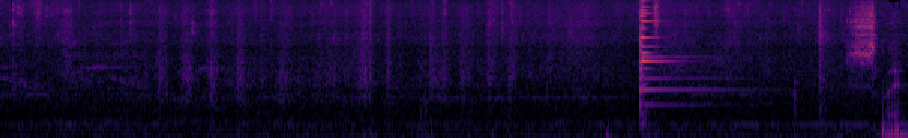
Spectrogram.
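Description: Faint rubbing and small ticks of hands handling a greased ATV brake caliper and its slide pin, with one sharp metallic clink that rings briefly a little past four seconds in.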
